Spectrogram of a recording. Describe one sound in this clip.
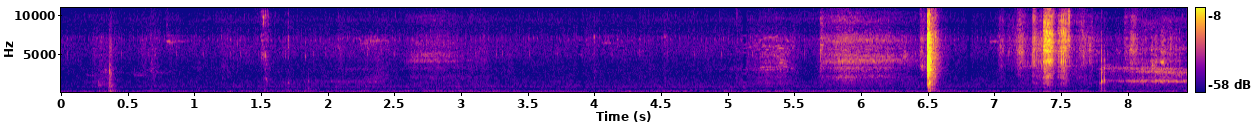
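Stiff cloth rustles softly as it is handled.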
